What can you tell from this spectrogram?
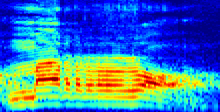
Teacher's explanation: Berarti nunnya, kalau idgham nunnya masuk kepada ro, berarti nunnya hilang.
